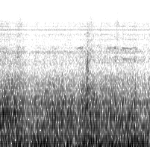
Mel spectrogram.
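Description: Strong gusting wind buffeting the camera's microphone: a steady low rumble with a light hiss over it.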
